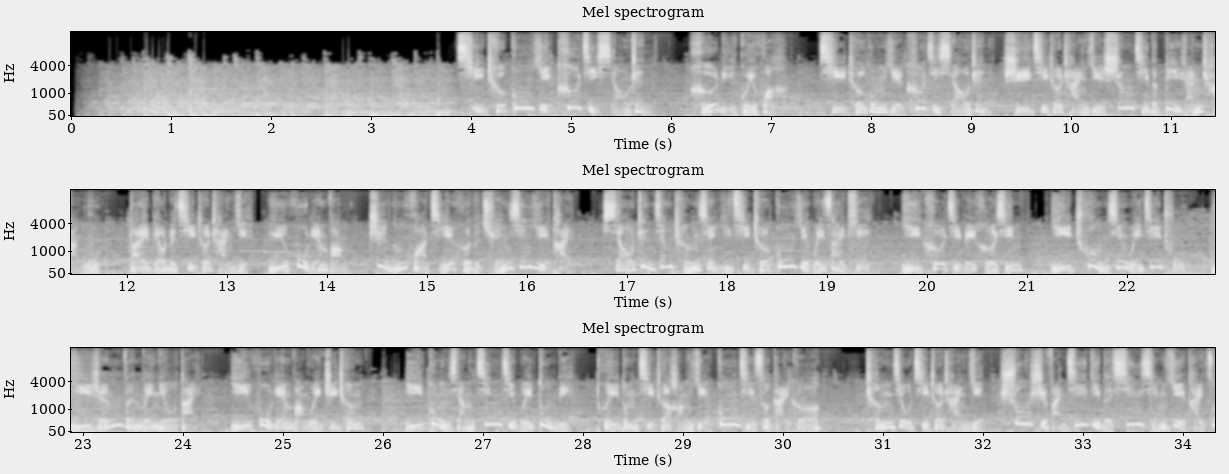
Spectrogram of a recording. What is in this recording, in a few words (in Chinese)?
男 科技 汽车工业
